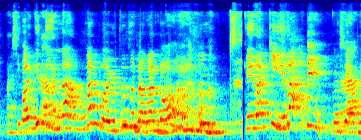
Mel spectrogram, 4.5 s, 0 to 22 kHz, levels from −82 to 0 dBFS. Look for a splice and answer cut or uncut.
cut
